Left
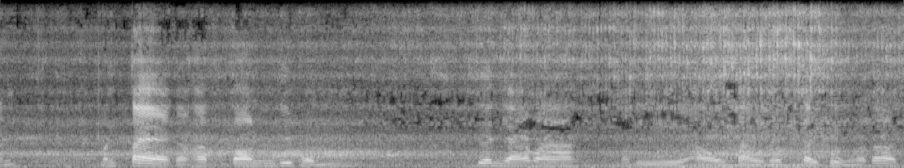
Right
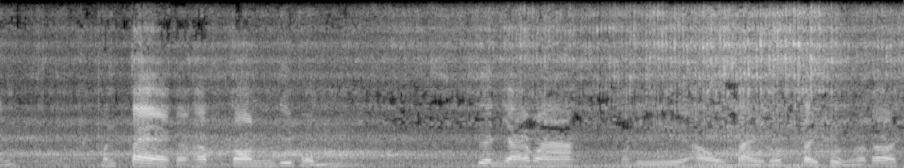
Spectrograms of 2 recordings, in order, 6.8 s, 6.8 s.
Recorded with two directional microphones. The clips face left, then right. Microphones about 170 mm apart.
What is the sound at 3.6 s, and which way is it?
Speech, 90° right.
